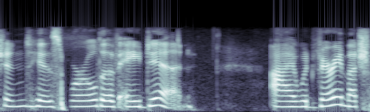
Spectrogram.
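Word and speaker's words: Aedn: Realms of aen and Aden is spelled a e d n NE it is also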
